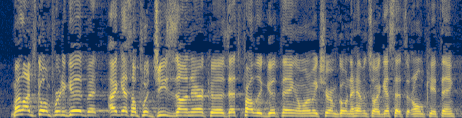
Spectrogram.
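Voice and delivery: high, breezy careless voice; casual believer. Pretend. Preacher mocking a believer who treats Jesus casually, breezy and high. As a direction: toss it off like an afterthought.

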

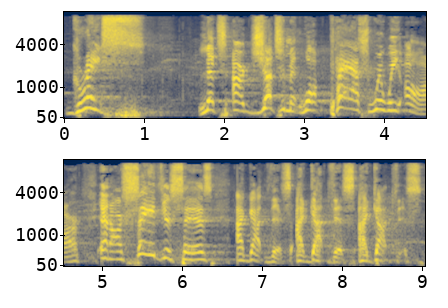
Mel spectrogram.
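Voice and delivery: loud, driving sermon delivery; full-force preaching. Real, not acted. Preacher proclaiming grace to congregation, full-force preaching. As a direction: belt it out to the whole church.

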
